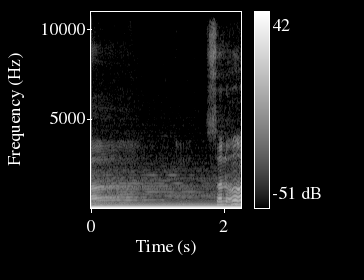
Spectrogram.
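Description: Indian harmonium holding steady reed notes in a gap between sung lines of Sikh kirtan, with a male voice coming back in near the end.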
